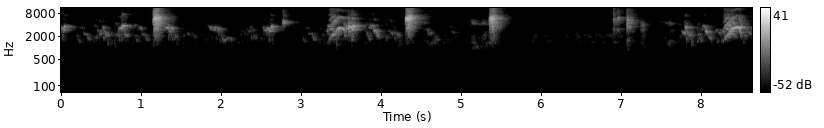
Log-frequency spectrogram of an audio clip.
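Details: Budgerigars kept as pets alongside cockatiels, producing a lively run of chirps and twittering warbles with loud sharp notes, then a brief quiet gap before the chatter resumes.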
